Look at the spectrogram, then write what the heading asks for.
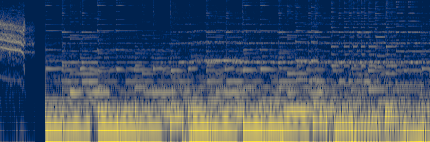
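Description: A phone ringtone plays loud, sustained bell-like tones in a continuous melodic pattern after a brief burst and a short gap of silence at the start.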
